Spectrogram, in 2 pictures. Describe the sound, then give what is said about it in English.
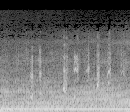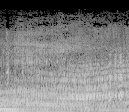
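A small Piper Cub propeller airplane engine drones steadily and loudly, a low buzzing hum with a rough, slightly fluttering texture that holds an even pitch throughout. “So that's not a jet, but oh well.”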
